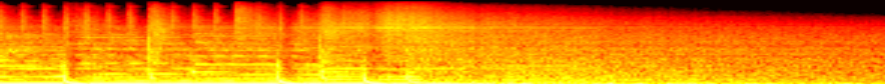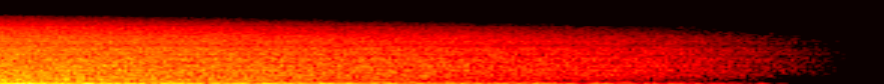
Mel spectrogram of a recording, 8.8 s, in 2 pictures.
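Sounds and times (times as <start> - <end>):
phonk music: 0.0 - 5.8.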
